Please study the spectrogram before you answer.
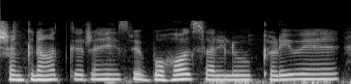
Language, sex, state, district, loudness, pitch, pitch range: Hindi, female, Uttar Pradesh, Lalitpur, -14 LUFS, 225 Hz, 215-235 Hz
